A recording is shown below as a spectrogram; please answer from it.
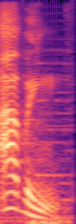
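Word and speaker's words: און: y lengua de tractora en el idioma original inicuo se pronuncia aben y significa iniquidad maldad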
